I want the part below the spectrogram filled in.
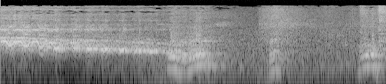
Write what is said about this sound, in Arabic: الحصان الحصان حصان البحر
